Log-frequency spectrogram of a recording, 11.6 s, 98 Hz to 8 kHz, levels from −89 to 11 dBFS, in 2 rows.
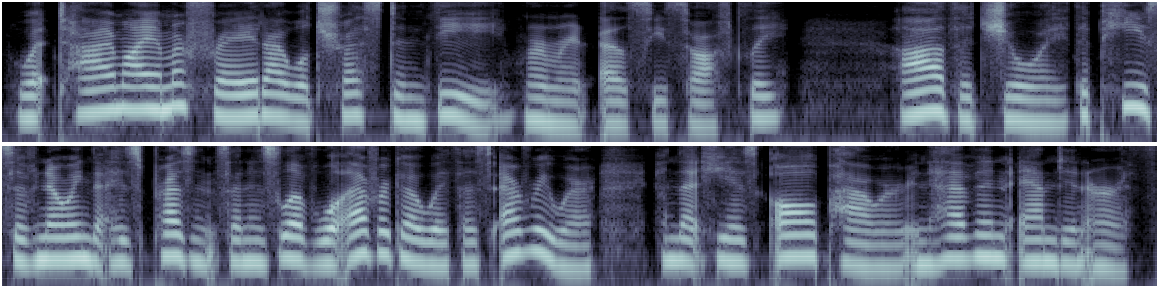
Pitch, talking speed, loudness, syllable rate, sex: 215 Hz, 225 wpm, -18 LUFS, 5.7 syllables/s, female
